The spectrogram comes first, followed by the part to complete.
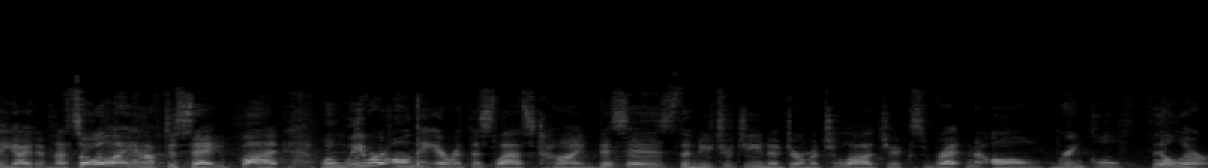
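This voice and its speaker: A woman with a high pitch speaks in an upbeat tone with lively intonation and hardly any pauses. There is noticeable background noise. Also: moderate pace. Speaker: TV shopping host. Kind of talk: TV shopping presentation. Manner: upbeat, effusive.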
